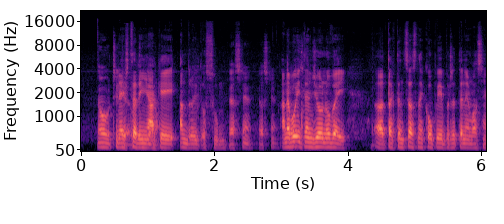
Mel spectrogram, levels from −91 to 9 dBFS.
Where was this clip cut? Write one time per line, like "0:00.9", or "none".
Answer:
none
